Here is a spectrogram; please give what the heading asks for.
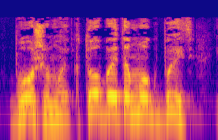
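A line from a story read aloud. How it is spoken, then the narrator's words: Frightened whisper. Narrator (Russian): испуганно прошептала Люси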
